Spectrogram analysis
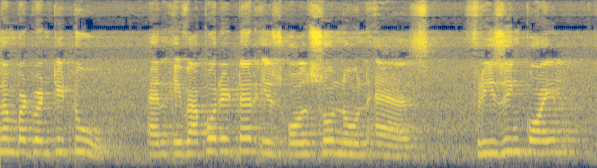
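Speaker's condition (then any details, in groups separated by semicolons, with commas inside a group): No condition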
